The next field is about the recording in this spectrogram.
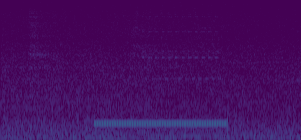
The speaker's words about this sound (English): Shh. Listen. It's coming from behind this door. That sounds like Jamie's phone.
